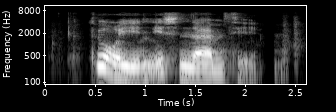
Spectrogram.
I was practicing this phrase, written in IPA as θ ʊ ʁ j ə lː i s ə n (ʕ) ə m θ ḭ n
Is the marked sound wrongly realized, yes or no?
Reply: no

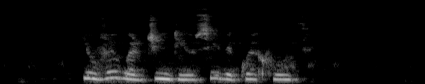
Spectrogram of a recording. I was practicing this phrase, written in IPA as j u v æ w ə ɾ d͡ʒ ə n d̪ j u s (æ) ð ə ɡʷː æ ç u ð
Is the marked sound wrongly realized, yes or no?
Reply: yes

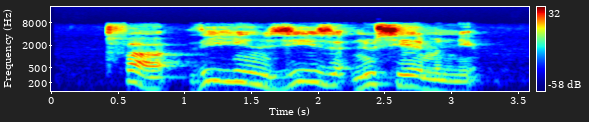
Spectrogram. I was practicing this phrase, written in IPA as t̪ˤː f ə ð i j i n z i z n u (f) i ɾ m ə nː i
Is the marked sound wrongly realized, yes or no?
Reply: yes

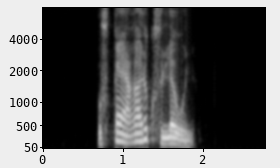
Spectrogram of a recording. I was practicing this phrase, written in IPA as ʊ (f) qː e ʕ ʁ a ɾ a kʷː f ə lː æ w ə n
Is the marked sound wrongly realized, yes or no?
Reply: no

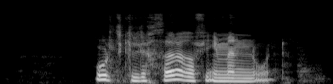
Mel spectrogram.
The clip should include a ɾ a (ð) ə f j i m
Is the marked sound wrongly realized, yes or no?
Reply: yes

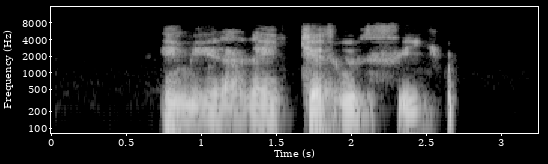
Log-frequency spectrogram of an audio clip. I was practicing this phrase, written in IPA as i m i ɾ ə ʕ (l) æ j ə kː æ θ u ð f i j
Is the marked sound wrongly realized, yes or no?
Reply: no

